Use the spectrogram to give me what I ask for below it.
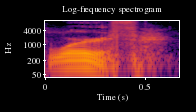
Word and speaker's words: Wirth: He said, if you call by name, it's Wirth. If you call by value, it's Worth.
